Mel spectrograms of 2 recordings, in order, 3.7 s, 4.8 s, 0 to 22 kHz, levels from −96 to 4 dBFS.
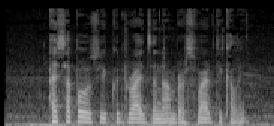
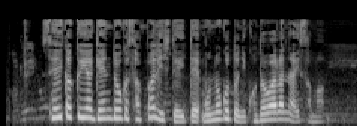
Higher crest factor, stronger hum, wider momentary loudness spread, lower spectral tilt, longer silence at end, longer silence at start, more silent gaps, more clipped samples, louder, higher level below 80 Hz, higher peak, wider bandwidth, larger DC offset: about the same, 22 dB vs 18 dB; neither; about the same, 12 LU vs 14 LU; first, -6.5 dB/octave vs -4.5 dB/octave; second, 0 s vs 0.45 s; second, 0.05 s vs 0.3 s; neither; neither; second, -29 LUFS vs -22 LUFS; first, -44 dBFS vs -70 dBFS; about the same, -8 dBFS vs -6 dBFS; first, 16 kHz vs 11.5 kHz; neither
